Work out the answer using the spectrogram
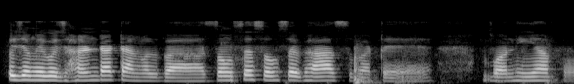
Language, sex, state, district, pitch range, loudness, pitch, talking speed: Bhojpuri, female, Bihar, Gopalganj, 170-195 Hz, -17 LUFS, 185 Hz, 115 wpm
